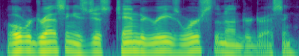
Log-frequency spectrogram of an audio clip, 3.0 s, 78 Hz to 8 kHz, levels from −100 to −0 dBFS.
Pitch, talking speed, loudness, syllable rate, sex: 115 Hz, 160 wpm, -19 LUFS, 5.7 syllables/s, male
